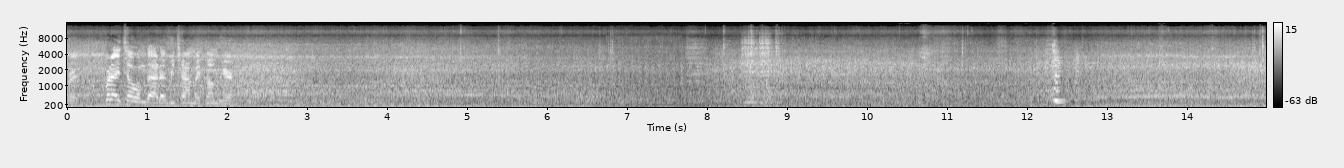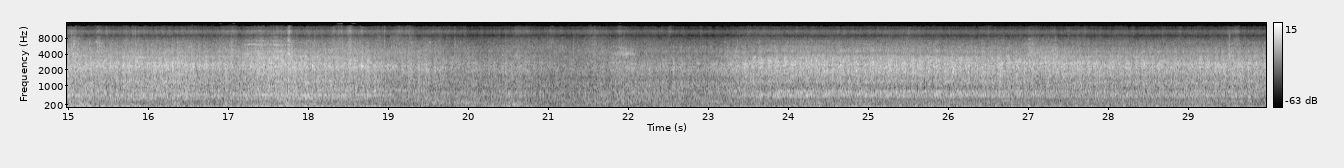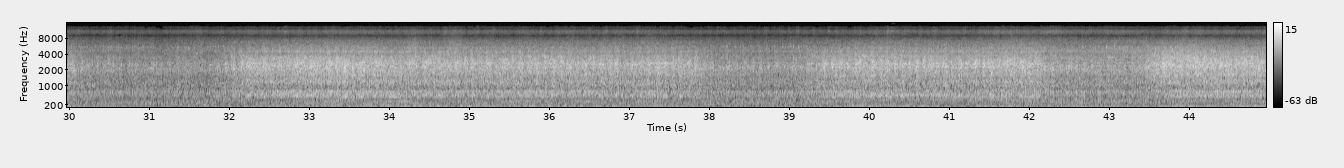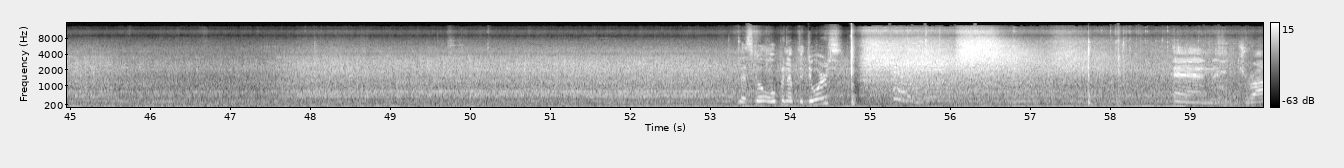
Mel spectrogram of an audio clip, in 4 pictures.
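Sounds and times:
truck diesel engine running: 0.0s - 59.9s.

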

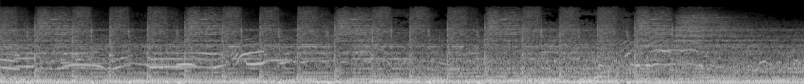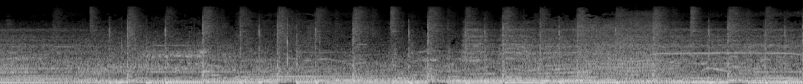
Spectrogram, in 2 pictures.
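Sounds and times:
background music with steady beat: 0.0s - 16.0s
race car engines: 0.0s - 16.0s.

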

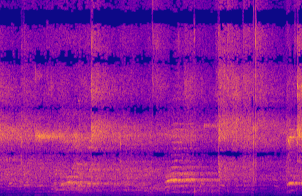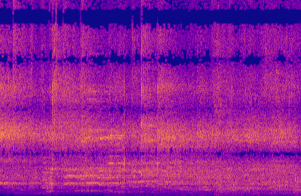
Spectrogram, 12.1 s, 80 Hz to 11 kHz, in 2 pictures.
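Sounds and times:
hockey sticks and ball clacking: 0.0s - 12.0s.

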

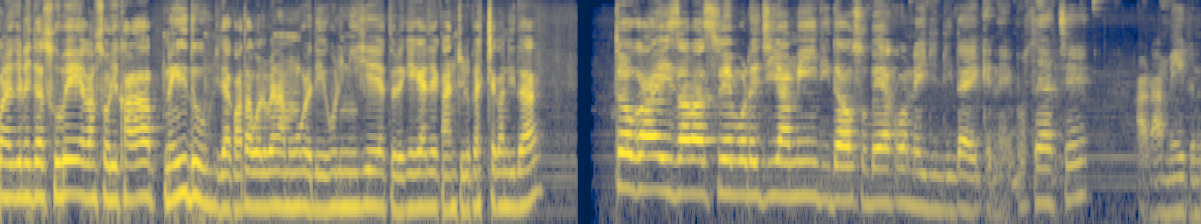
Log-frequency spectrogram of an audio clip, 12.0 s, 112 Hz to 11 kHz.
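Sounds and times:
person talking: 0.0s - 5.5s, 6.1s - 12.0s.

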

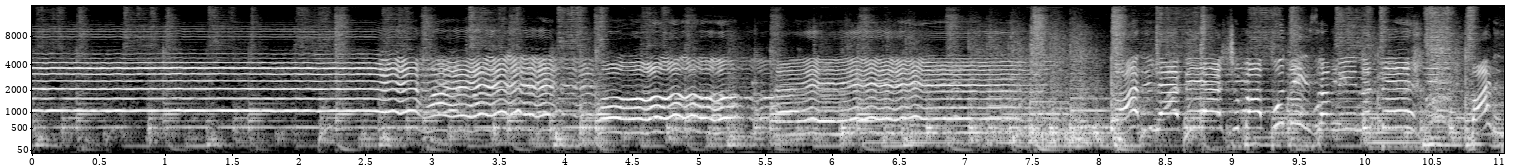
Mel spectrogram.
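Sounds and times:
person singing with vibrato: 0.0s - 11.0s
steady drum beat: 0.0s - 11.0s.

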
